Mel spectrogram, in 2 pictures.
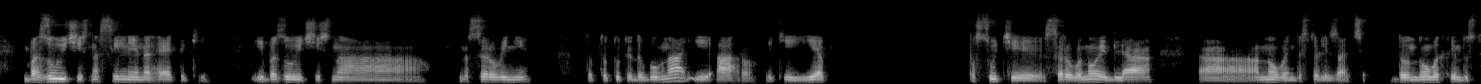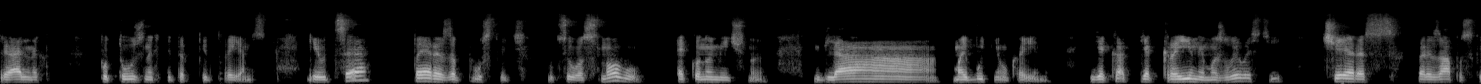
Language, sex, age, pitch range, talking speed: Ukrainian, male, 20-39, 110-125 Hz, 90 wpm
